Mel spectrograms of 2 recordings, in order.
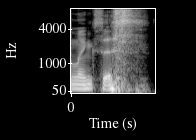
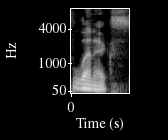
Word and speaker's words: Linux: cancelled for mac and lynis oh no by the way it's pronounced Linux Linux whatever no sorry I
